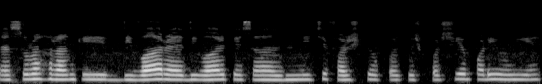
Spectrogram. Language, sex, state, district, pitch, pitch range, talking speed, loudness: Hindi, female, Delhi, New Delhi, 220 Hz, 215-230 Hz, 155 wpm, -18 LUFS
